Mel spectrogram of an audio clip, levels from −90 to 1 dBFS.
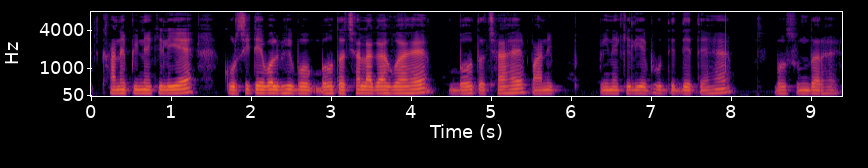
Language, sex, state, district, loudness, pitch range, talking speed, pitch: Hindi, male, Chhattisgarh, Balrampur, -36 LUFS, 115-120 Hz, 185 wpm, 115 Hz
